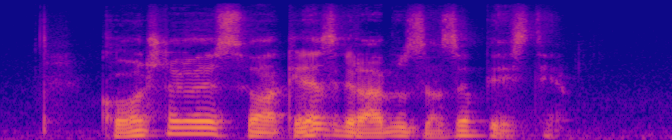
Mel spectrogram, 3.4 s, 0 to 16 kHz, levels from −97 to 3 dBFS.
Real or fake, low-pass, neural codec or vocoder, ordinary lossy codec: fake; 14.4 kHz; codec, 32 kHz, 1.9 kbps, SNAC; none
